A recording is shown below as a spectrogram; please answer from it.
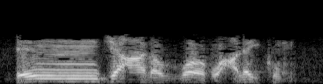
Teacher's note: إخفاء النون الساكنة عند الجيم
